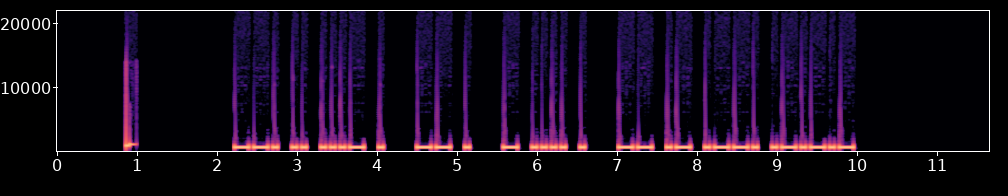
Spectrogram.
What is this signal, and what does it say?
Morse code, heard as a keyed tone, about 21 wpm, 700 Hz. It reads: GIVE ME THE MAP.
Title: Sentences from Top 1000 Words - Review Part 2 - 20wpm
